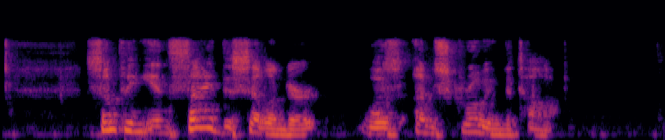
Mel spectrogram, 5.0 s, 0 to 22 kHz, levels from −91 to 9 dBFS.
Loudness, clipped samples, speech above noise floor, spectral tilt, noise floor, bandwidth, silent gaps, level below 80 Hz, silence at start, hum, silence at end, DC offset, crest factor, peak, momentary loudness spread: -35 LUFS; under 0.1%; 39 dB; -3.5 dB/octave; -74 dBFS; 8.2 kHz; none; -74 dBFS; 0.05 s; none; 0.8 s; under 0.1%; 20 dB; -18 dBFS; 14 LU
